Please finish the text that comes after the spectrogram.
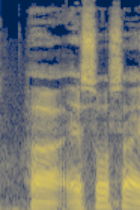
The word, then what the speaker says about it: Esosa: Esosa is spelled E-S-O-S-A. That's for those of us who are familiar with the Eseosa spelling, but hers is Esosa.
